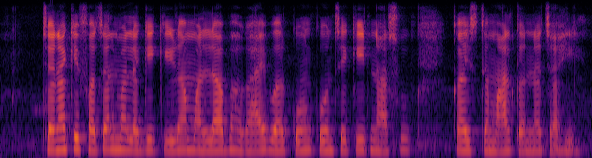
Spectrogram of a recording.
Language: Chhattisgarhi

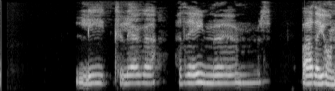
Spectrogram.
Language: Icelandic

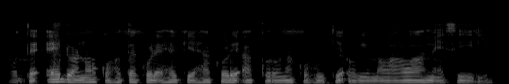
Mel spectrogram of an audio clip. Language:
Kikuyu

